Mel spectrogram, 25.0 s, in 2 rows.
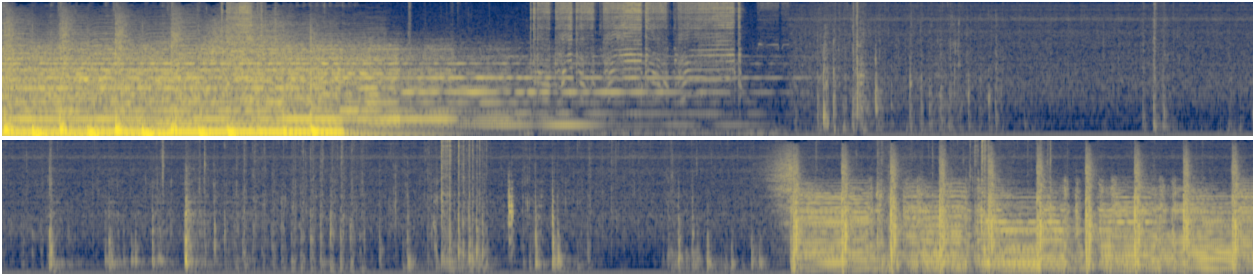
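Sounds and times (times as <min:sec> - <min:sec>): outdoor background hiss: 0:00.1 - 0:25.0.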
